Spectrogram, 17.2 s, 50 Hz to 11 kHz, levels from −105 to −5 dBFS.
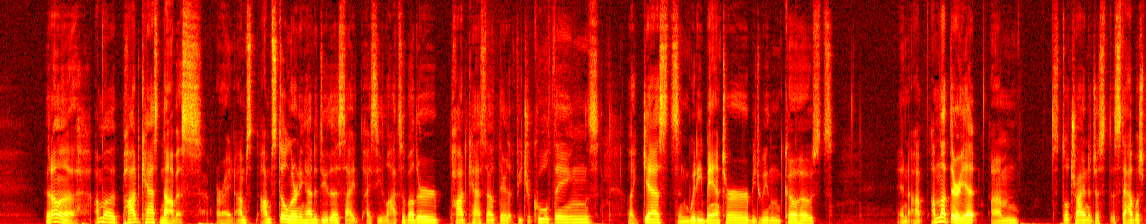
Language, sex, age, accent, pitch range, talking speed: English, male, 30-49, American, 105-140 Hz, 175 wpm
